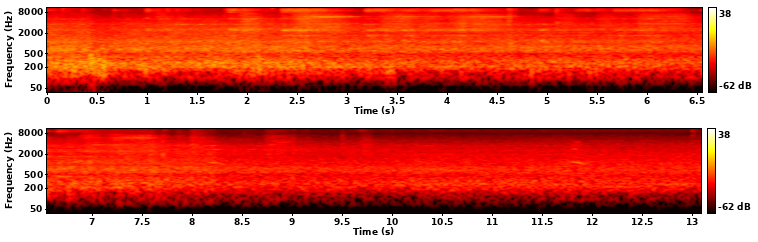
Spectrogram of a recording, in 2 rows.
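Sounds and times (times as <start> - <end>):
train wheels rumbling on rails: 0.0 - 10.8
high wheel squeal: 1.0 - 9.0.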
